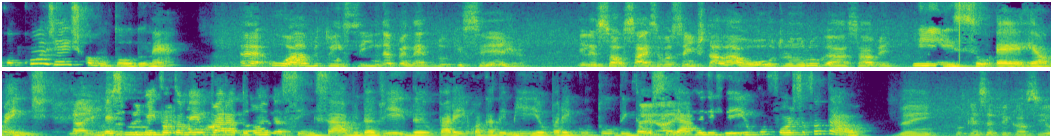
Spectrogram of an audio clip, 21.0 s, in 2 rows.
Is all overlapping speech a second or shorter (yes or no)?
no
